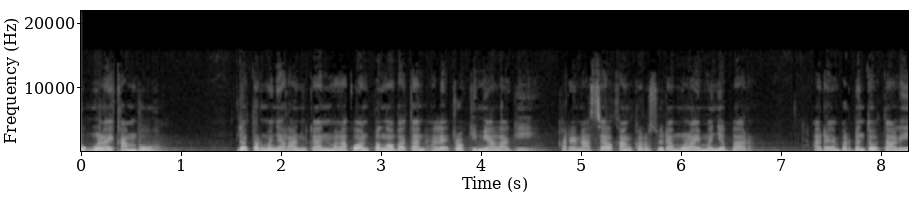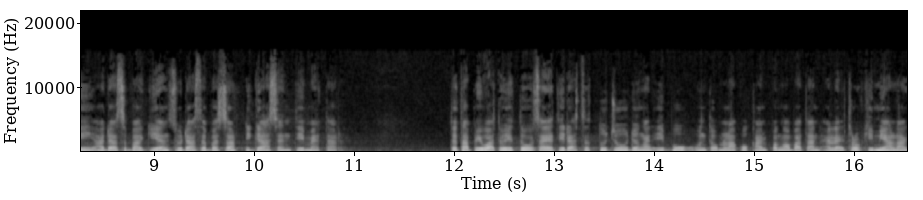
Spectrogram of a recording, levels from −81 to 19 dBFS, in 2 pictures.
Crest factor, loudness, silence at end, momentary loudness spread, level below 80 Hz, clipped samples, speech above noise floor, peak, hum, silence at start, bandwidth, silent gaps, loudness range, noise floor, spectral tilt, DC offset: 18 dB; -18 LUFS; 0 s; 8 LU; -54 dBFS; under 0.1%; 38 dB; 0 dBFS; none; 0 s; 15 kHz; none; 3 LU; -55 dBFS; -6.5 dB/octave; under 0.1%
